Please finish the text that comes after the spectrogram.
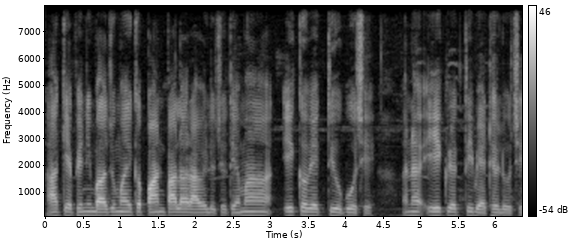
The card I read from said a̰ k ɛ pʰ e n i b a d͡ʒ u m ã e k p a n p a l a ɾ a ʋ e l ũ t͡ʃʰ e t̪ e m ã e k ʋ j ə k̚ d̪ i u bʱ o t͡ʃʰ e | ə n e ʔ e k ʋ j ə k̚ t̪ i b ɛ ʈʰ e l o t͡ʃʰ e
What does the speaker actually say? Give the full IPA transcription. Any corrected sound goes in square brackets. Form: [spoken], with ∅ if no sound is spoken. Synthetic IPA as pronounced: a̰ k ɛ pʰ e n i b a d͡ʒ u m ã e k p a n p a l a ɾ a ʋ e l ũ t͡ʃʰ e t̪ e m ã e k ʋ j ə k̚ [t̪] i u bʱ o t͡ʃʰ e | ə n e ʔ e k ʋ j ə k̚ t̪ i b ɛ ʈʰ e l o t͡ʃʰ e

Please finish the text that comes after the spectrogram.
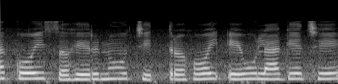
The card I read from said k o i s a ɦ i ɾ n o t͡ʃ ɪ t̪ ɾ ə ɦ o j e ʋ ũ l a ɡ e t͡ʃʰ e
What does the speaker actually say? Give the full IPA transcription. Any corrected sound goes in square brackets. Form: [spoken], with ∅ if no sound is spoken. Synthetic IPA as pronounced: k o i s [ə] ɦ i ɾ n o t͡ʃ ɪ t̪ ɾ ə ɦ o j e ʋ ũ l a ɡ e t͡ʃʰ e

